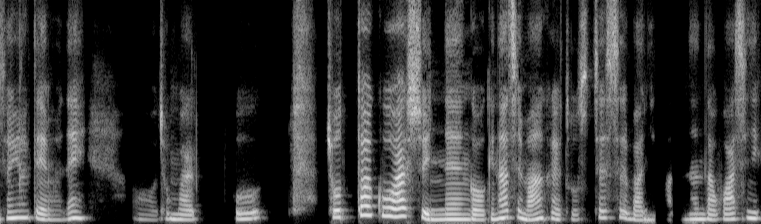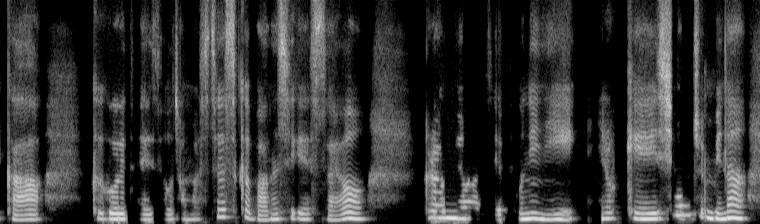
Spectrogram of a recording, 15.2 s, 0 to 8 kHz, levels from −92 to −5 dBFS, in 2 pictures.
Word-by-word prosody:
성향 230 +4 +1
때문에 195 +4 -1 0.4
어 180 -5 -19
정말 180 -3 -2 0.4
뭐 200 +3 -2 0.7
좋다고 290 +5 +4
할 290 +1 +9
수 245 - +5
있는 180 0 +3
거긴 175 +2 +1
하지만 225 -4 +4
그래도 195 -3 -5
스트레스를 235 +4 -1
많이 165 0 -3 0.3
받는다고 185 -1 -1
하시니까 190 -4 0 0.5
그거에 195 -2 0
대해서 175 0 -9 0.2
정말 180 +1 -11
스트레스가 265 -1 -2
많으시겠어요. 190 +2 -2 0.6
그러면 230 -1 +1 0.3
이제 - - -9
본인이 190 -1 0 0.2
이렇게 205 -1 0
시험 330 +10 +2
준비나 215 - +2
195 Hz, 290 characters per minute, -23 LUFS, 180-225 Hz, 0.7 s, 할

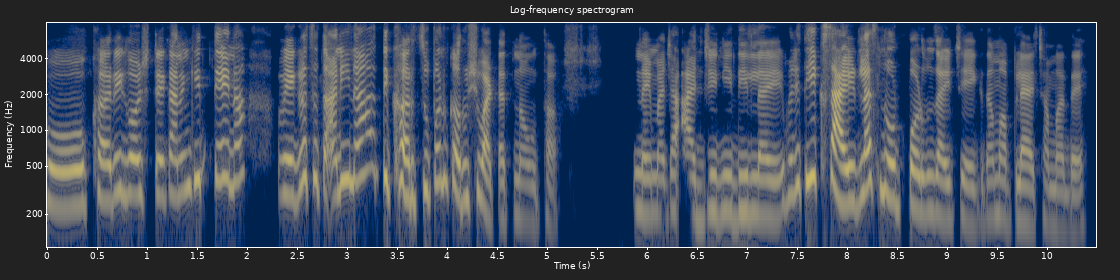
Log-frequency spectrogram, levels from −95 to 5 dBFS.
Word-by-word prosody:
हो, 230 -1 0
खरी 275 +1 +1
गोष्ट 290 0 -1
आहे. 285 - +3
कारण 295 +2 0
की 390 +3 +1
ते 395 0 +5
ना, 375 - -1 0.4
वेगळंच 295 +8 +2
होतं 395 - 0
आणि 385 - +3
ना 415 - +4 0.2
ती 405 - +5
खर्च 280 -5 +3
पण 370 +1 -2
करावीशी 275 -3 -1
वाटत 185 -7 -1
नव्हतं. 175 -3 -13 0.8
नाही 200 -2 -2
माझ्या 200 +2 -6
आजीनी 210 +2 -6
दिलंय. 200 -2 -3
म्हणजे 290 +7 -5
ती 390 - +6
एक 415 - +2
साइडलाच 255 +9 +7
नोट 270 -5 0
पडून 210 -3 -3
जायची 185 -1 -4
एकदम 185 +4 -12
आपल्या 170 +1 -4
ह्याच्यामध्ये. 155 -3 -9
240 Hz, 185 wpm, -25 LUFS, 195-295 Hz, 0.8 s, साइडलाच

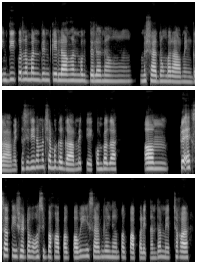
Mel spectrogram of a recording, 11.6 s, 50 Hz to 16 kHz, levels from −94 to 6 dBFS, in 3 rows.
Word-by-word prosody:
hindi 245 +2 -1
ko 275 - +2
naman 260 -2 -3
din 245 -1 -7
kailangan 235 -1 +2
magdala 220 -1 -3
ng 210 -1 -6 0.6
masyadong 210 -2 0
maraming 190 -2 -1
gamit 175 +1 -1
kasi 235 +1 -8
'di 260 +2 -1
naman 285 +1 -3
siya 265 -2 0
magagamit 220 -4 +2
eh. 200 -3 -6
Kumbaga, 215 0 +1 0.6
um, 225 -1 +7 0.3
may 260 - +9
extra 260 0 +2
t-shirt 230 -3 -3
ako 210 -2 -2
kasi 230 +1 -7
baka 210 -1 +2
pagpawisan 210 +3 -2
ganiyan. 210 -2 -8
'Pag 205 -2 -5
papalit 185 -1 0
ng 185 0 -9
damit 205 -3 -6
tsaka 210 -2 +4
220 Hz, 160 wpm, -23 LUFS, 205-235 Hz, 0.6 s, may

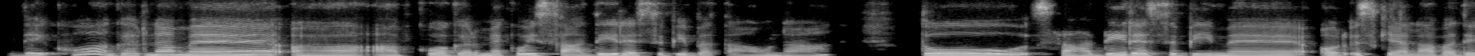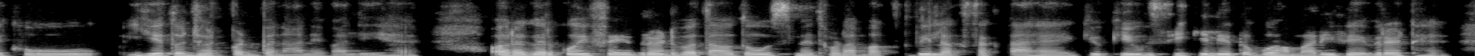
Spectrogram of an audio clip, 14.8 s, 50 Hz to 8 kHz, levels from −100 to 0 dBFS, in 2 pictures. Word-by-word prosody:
देखो, 230 +7 -4
अगर 225 -4 -3
ना 255 +1 +2
मैं 250 +2 +3
अ, - - -3
आपको 170 +1 -3
अगर 195 -1 -2
मैं 195 +1 0
कोई 205 +1 +2
साधी 175 -1 +1
रेसिपी 185 -1 -1
बताऊँ 160 -1 -7
ना, 155 +7 -7 0.5
तो 235 -5 +4
साधी 170 +6 +1
रेसिपी 210 -3 0
में 190 +1 -1
और 185 +1 0
इसके 185 +1 +1
अलावा 180 0 -1
देखो, 190 +1 -2 0.2
ये 205 +4 +4
तो 245 +2 +2
झटपट 200 -4 -1
बनाने 145 -2 -5
वाली 135 0 -7
है। 180 +1 -8 0.4
और 195 - +6
अगर 190 0 +4
कोई 200 - +6
फ़ेवरेट 190 +1 +2
बताऊँ, 180 -2 +2
तो 180 - +2
उसमें 180 +1 +1
थोड़ा 170 -1 0
वक़्त 155 +1 -5
भी 185 - +6
लग 160 -2 0
सकता 160 -1 -5
है 175 +2 -5
क्योंकि 185 -1 0
उसी 175 +3 -1
के - - +5
लिए 195 -1 +5
तो 180 - -1
वो 185 +2 +3
हमारी 165 0 0
फ़ेवरेट 170 -1 0
है। 165 +1 -8
185 Hz, 200 wpm, -32 LUFS, 170-200 Hz, 0.5 s, और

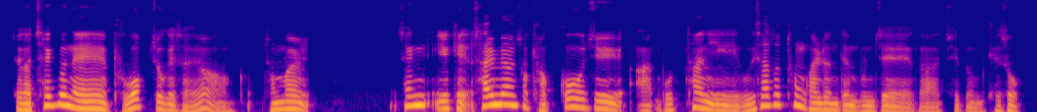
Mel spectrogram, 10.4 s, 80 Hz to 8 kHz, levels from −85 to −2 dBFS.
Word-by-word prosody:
제가 120 -1 +3
최근에 160 - +4
부업 160 +10 +1
쪽에서요. 105 - -3
거 - - -20
정말 135 -1 +1 0.9
생 205 +3 +5
이렇게 145 - 0
살면서 210 -2 +4
겪어오지 140 +3 -1
아 105 -1 -7
못한 115 +8 -2
이 110 -4 +1
의사소통 205 - 0
관련된 125 -6 -1
문제가 95 -4 -4
지금 85 -5 -9
계속 100 -1 -4
125 Hz, 250 characters per minute, -25 LUFS, 105-170 Hz, 0.9 s, 생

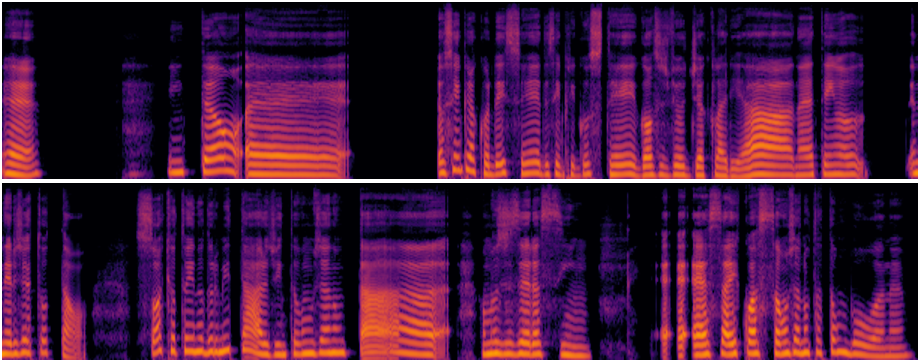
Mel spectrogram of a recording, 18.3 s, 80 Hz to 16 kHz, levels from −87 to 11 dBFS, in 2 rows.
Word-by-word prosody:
É. 190 -2 +2 1.3
Então, 240 +2 +1
eh, 185 -2 +1 0.9
eu 215 - +1
sempre 270 +4 -1
acordei 200 -3 -2
cedo 210 -2 -3
e - - -3
sempre 185 -2 -6
gostei, 190 +1 -2
gosto 175 +1 0
de - - -7
ver 180 +3 -2
o 175 - 0
dia 170 +2 -2
clarear, 175 +3 +2
né, 175 +1 -3
tenho 190 0 -4 0.7
energia 220 +3 +1
total. 240 0 -7 0.5
Só 245 +2 -2
que 280 - -6
eu - - +2
estou 275 0 -2
indo 265 0 +2
dormir 260 +3 +2
tarde, 205 - 0
então 220 +3 0
já 240 +1 0
não 245 0 +3
está, 225 - +1 0.3
vamos 220 +1 +4
dizer 215 0 +2
assim, 195 -4 -2 0.7
e - - +1
e - - +3
essa 205 +2 +5
equação 225 +1 +4
já 245 0 +1
não 235 - +4
está 245 0 -3
tão 255 +1 -1
boa, 190 -6 -2
né? 170 +1 -7
205 Hz, 145 wpm, -20 LUFS, 185-230 Hz, 1.3 s, essa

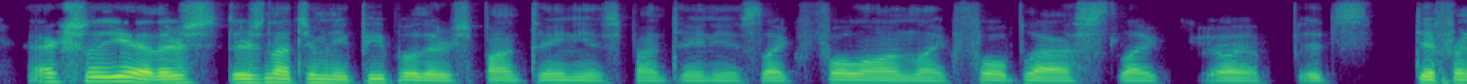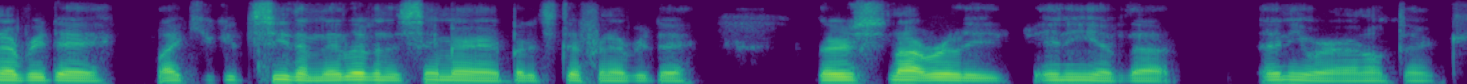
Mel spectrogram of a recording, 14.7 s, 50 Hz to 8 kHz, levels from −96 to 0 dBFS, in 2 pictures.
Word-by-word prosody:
Actually, 160 +2 +4
yeah, 165 - +10
there's 120 +1 +3
there's 130 -1 +3
not 130 -3 +4
too 130 0 +1
many 120 -2 +1
people 115 -1 0
that 105 - +3
are 100 - -1
spontaneous, 105 -1 -3
spontaneous, 95 -2 -7
like, 95 -2 -2
full 110 -1 0
on, 105 -1 0
like, 95 -2 -4
full 105 -2 -2
blast, 95 -2 -1
like, 90 -2 -2 0.3
uh, 95 -2 0 0.2
it's 100 -1 -8 0.2
different 115 -1 +3
every 105 0 +2
day, 95 -3 +1 0.3
like, 100 +2 -3
you 110 - -22
could 110 -1 -11
see 120 - 0
them, 105 -3 +1
they 105 +1 +2
live 110 0 +5
in 105 - +1
the 100 - -2
same 110 +2 -1
area, 95 -3 +2
but 95 - -4
it's 90 - -9
different 95 -1 -2
every 90 0 -5
day. 90 0 -3 0.6
There's 105 -1 +3
not 110 -2 +5
really 100 -3 +2
any 105 0 -1
of 90 -2 -3
that 90 -2 -2 0.5
anywhere, 100 -5 -1
I - - -5
don't 90 -1 -6
think. 90 0 -9
100 Hz, 205 wpm, -25 LUFS, 95-110 Hz, 0.6 s, yeah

